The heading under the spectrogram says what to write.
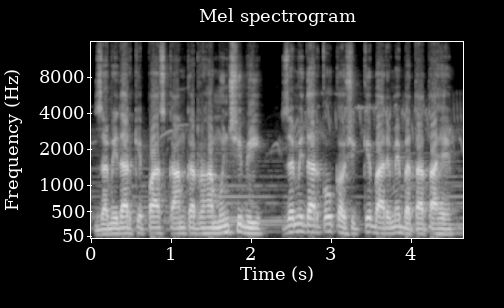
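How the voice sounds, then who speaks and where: A man with a fairly low voice narrates a scripted village tale as storyteller. Music plays clearly behind his voice. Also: fairly even intonation, moderate pace, a bit bright.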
